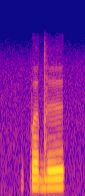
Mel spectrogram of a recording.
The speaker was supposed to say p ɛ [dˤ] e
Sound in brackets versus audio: incorrect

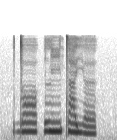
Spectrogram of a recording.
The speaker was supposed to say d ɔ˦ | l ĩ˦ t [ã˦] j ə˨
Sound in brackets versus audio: incorrect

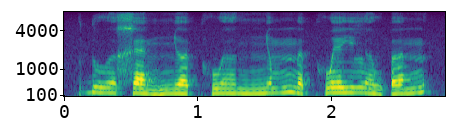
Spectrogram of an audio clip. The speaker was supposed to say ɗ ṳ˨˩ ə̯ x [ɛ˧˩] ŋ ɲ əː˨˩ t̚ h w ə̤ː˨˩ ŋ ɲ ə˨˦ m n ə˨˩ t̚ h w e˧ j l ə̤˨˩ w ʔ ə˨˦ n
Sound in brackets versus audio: correct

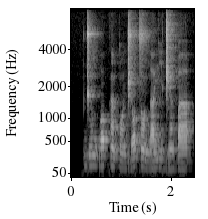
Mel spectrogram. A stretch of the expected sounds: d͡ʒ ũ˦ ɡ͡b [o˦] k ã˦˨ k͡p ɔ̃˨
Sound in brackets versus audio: incorrect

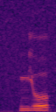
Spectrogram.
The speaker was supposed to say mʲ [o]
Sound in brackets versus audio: correct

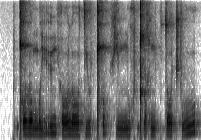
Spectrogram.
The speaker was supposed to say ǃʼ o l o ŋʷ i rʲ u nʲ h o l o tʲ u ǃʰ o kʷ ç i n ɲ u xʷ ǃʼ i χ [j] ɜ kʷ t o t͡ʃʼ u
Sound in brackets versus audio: incorrect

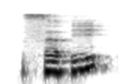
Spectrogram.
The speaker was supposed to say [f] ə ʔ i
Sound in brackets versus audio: incorrect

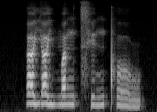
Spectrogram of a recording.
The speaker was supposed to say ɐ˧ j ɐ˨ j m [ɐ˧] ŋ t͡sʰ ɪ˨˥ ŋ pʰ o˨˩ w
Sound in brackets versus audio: correct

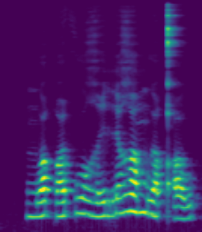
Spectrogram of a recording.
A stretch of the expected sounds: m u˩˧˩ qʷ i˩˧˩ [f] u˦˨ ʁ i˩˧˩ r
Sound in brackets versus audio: correct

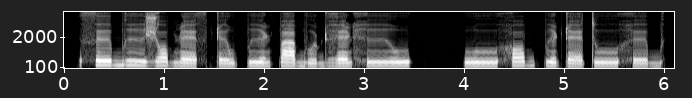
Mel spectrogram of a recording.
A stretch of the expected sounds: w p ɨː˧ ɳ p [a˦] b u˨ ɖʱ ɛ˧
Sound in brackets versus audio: correct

